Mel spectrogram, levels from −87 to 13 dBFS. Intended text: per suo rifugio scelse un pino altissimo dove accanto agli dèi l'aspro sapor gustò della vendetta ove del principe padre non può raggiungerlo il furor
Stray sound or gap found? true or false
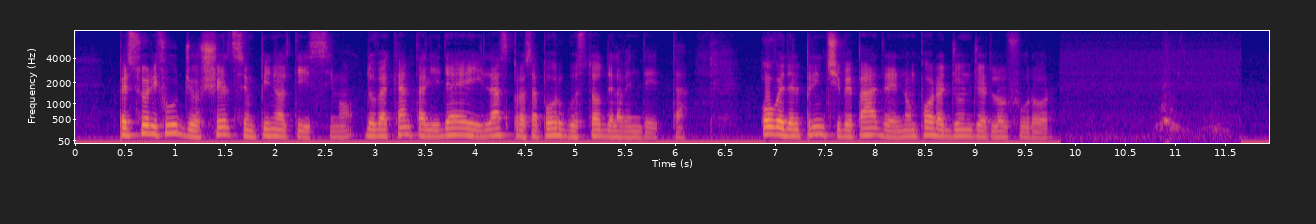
true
